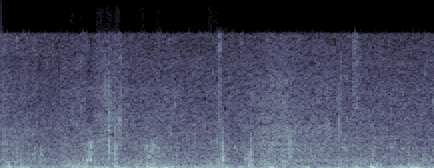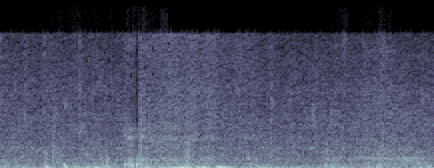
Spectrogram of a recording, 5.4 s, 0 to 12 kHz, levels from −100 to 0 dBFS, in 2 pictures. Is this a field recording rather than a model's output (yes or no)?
yes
